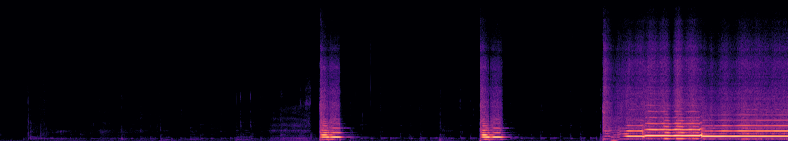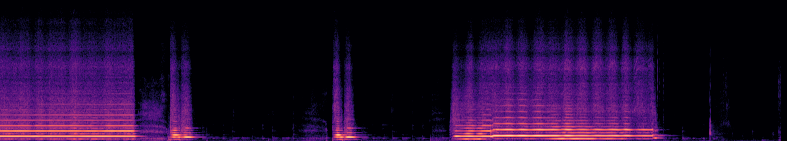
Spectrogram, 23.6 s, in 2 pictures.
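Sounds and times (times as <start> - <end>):
flute: 4.8 - 5.6, 7.2 - 7.9, 9.0 - 15.1, 16.7 - 17.6, 18.6 - 21.9.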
